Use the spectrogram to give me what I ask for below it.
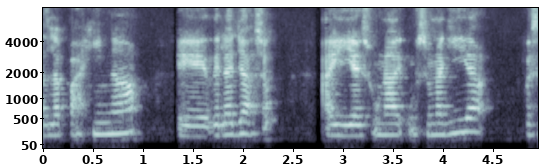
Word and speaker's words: JASSO: Muy bien, entonces la página sugerida es de YASO, que se escribe JASSO, y es precisamente esta agencia, ¿no?, que publica información para los estudios en Japón.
